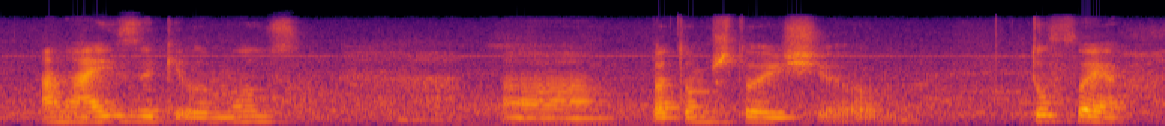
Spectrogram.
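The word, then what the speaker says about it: تفاح: И вот последнее х, вы не говорите туфех. То есть у них ха, вот это, она более как бы ха, мягкая, туфех.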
